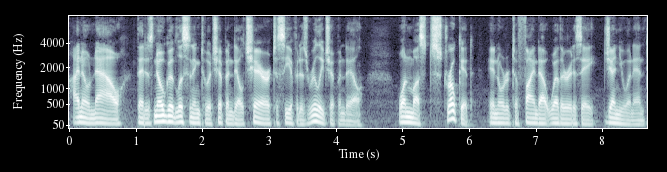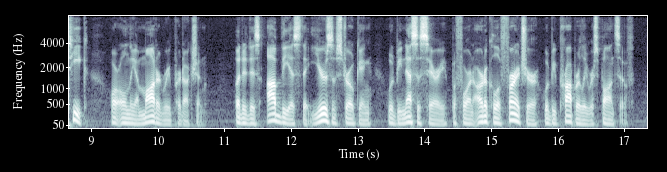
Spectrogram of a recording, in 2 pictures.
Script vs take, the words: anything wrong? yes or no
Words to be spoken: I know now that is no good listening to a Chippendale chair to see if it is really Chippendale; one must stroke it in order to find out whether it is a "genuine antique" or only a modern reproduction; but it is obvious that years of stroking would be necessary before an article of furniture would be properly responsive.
no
